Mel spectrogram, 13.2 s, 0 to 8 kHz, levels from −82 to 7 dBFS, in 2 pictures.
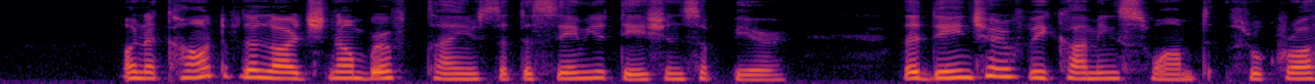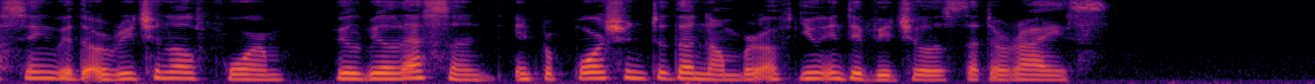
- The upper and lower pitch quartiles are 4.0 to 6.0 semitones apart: No, average, 3.5 semitones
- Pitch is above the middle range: Yes, high, 205 Hz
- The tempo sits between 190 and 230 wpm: No, average, 170 wpm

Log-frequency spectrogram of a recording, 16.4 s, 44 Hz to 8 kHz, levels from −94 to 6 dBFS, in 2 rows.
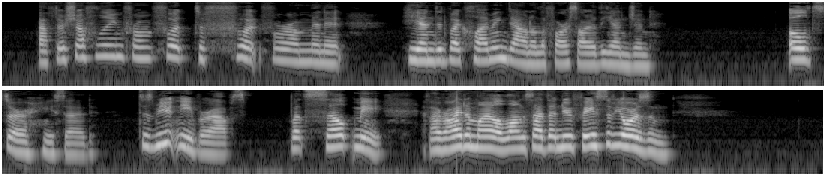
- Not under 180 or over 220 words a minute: No, average, 150 wpm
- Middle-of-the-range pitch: No, high, 215 Hz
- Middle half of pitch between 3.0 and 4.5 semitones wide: No, average, 5.1 semitones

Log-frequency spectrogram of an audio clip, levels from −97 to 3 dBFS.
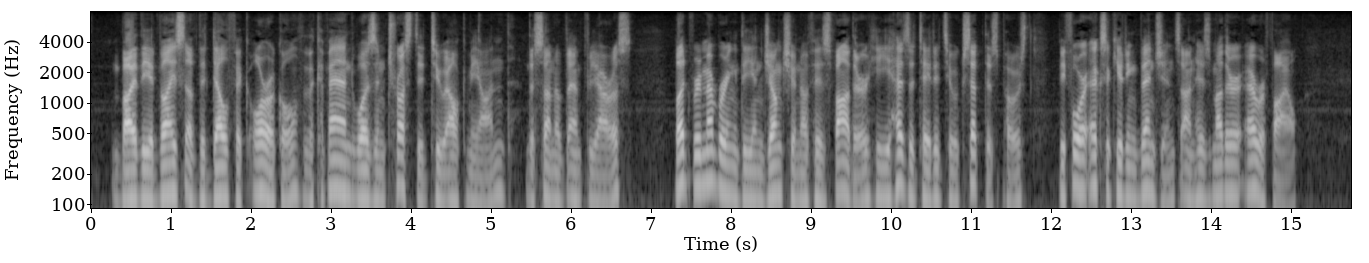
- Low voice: Yes, low, 115 Hz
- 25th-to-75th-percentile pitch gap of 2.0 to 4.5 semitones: Yes, average, 3.8 semitones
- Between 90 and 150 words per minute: Yes, average, 140 wpm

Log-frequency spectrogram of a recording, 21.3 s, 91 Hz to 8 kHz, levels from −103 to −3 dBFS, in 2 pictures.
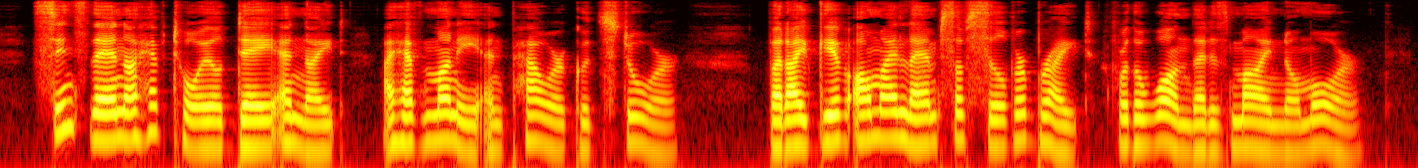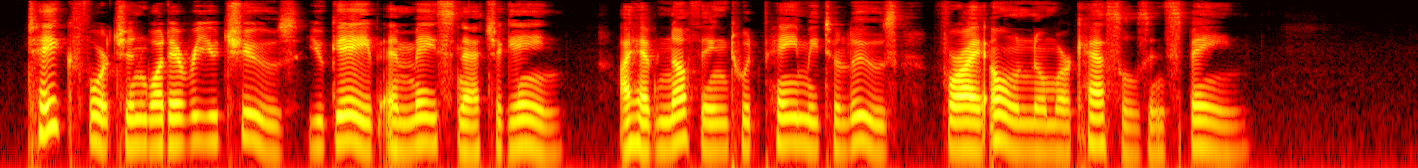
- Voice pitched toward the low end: No, medium, 160 Hz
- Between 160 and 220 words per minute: Yes, average, 165 wpm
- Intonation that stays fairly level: No, average, 3.4 semitones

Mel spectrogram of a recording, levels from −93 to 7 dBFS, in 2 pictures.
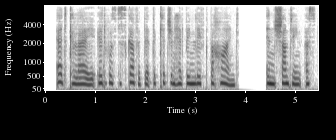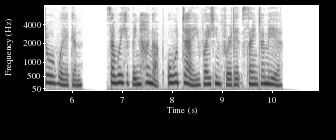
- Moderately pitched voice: No, high, 235 Hz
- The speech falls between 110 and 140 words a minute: No, average, 170 wpm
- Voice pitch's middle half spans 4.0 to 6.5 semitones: No, average, 3.1 semitones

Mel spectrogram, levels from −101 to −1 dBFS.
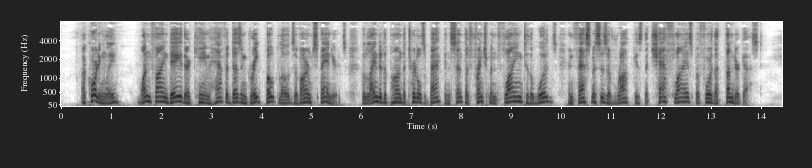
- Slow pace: No, average, 165 wpm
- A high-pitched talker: No, medium, 140 Hz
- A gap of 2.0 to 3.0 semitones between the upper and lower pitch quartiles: No, average, 4.8 semitones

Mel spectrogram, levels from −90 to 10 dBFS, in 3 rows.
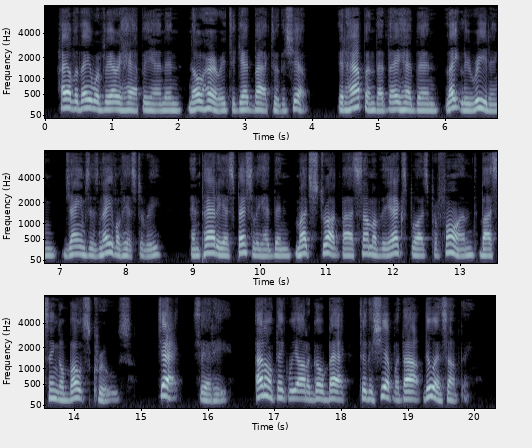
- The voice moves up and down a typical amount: Yes, average, 3.7 semitones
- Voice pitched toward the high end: No, medium, 145 Hz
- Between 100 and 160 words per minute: No, average, 175 wpm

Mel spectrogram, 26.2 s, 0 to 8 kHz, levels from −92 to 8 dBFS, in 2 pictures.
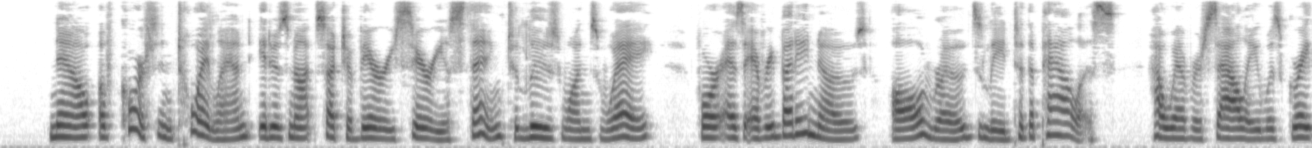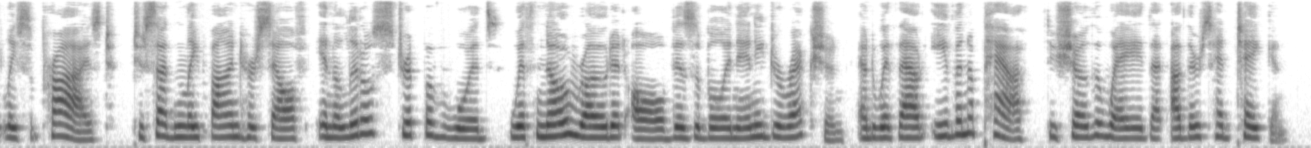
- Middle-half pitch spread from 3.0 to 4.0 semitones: No, narrow, 2.6 semitones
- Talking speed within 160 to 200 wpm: No, average, 145 wpm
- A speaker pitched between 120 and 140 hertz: No, high, 215 Hz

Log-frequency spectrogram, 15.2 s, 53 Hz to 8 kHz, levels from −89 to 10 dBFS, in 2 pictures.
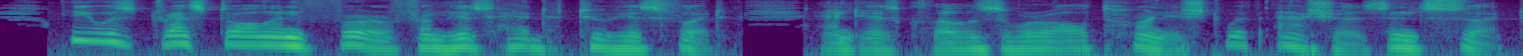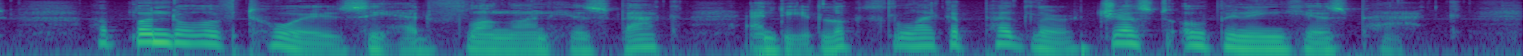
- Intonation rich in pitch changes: Yes, wide, 8.0 semitones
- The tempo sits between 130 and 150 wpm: No, average, 165 wpm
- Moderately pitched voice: No, low, 105 Hz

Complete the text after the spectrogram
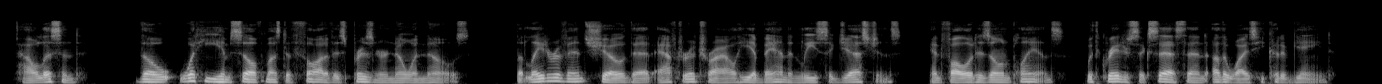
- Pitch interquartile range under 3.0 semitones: No, average, 3.6 semitones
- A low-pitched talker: Yes, low, 105 Hz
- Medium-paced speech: Yes, average, 180 wpm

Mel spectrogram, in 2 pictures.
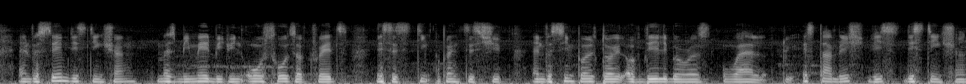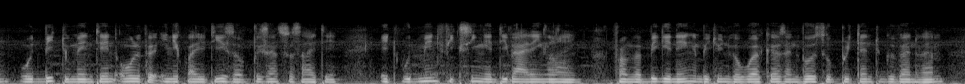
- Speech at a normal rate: Yes, average, 175 wpm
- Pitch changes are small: Yes, narrow, 1.6 semitones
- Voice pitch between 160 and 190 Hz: No, low, 120 Hz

